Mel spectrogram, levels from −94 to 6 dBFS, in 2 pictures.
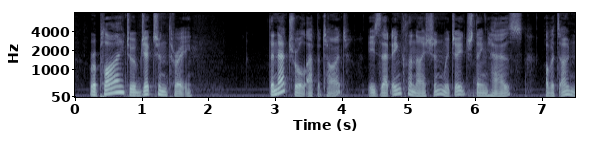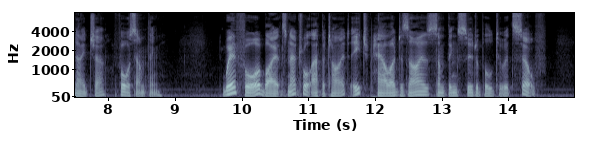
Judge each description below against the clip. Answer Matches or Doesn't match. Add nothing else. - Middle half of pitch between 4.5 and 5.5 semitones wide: Matches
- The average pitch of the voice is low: Matches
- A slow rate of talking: Matches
